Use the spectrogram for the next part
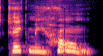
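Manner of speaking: put-on high, pleading child voice; acted piteous plea, pitched very high; crying out. A narrator's reading. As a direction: beg like a scared little princess. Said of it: "cried the princess".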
